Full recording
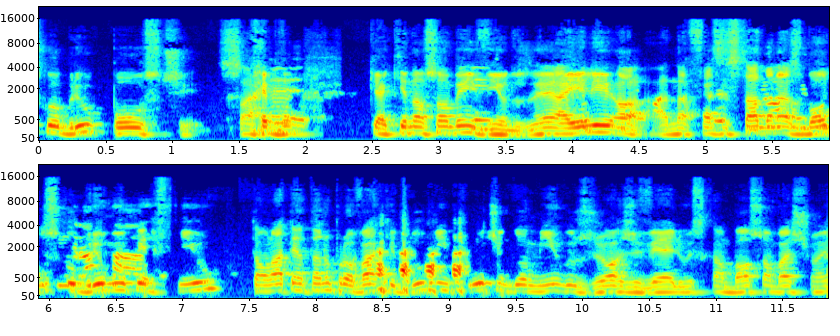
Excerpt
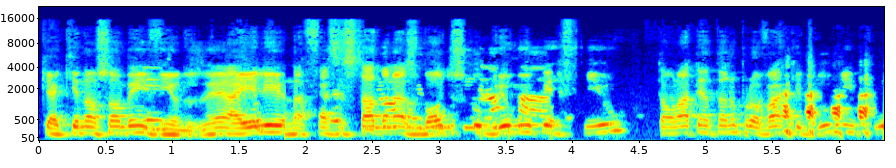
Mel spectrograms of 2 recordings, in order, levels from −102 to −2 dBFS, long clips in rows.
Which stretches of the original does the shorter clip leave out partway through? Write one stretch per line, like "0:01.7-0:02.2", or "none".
0:04.3-0:04.7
